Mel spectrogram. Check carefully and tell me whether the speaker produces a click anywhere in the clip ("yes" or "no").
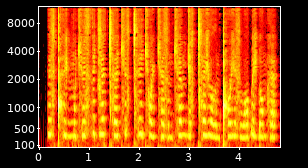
yes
